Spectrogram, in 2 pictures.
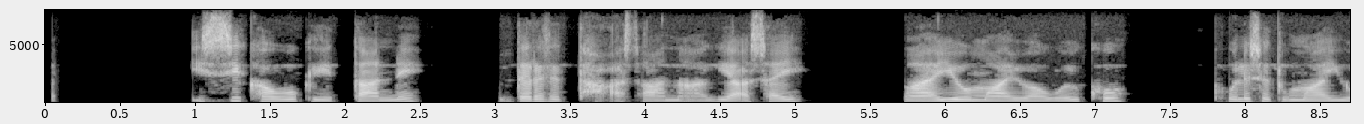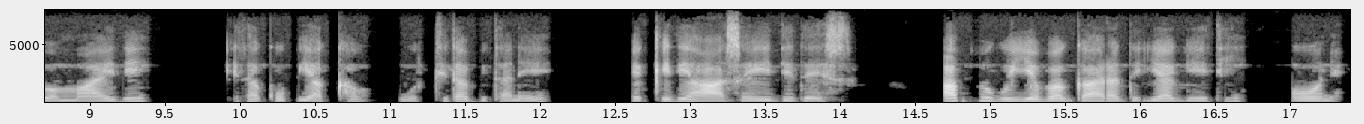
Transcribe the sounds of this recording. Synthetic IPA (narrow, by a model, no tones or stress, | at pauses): ʔɪsːɪkʰɐwɔke̞ːt̪ːaːnːɛ | d̪ɛɾɛt̪ɛt̪ʰːaːʔɐ̰saːna̰ːɡɪjaʔɐsɐj | maːjjomaːjʊwaːwɔjkʰːɔ | pʰoːlɪsɛt̪ʊmaːjːʊwaːmaːjɪd̪ɪ | ɪt̪ɐkʼɔpʼːɪjakʰːɐ | wɔt̪ːɪd̪ɐbɪt̪ɐne̞ː | ɛkʼːɪd̪ɪhaːsɐjɛd̪ɪd̪ɛʔeːs | ʔɐpːɛɡʊjːɛbɐɡːaːɾɐd̪ɛʔɪjaːɡe̞ːt̪ɪ | ʔo̞ːnɛ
